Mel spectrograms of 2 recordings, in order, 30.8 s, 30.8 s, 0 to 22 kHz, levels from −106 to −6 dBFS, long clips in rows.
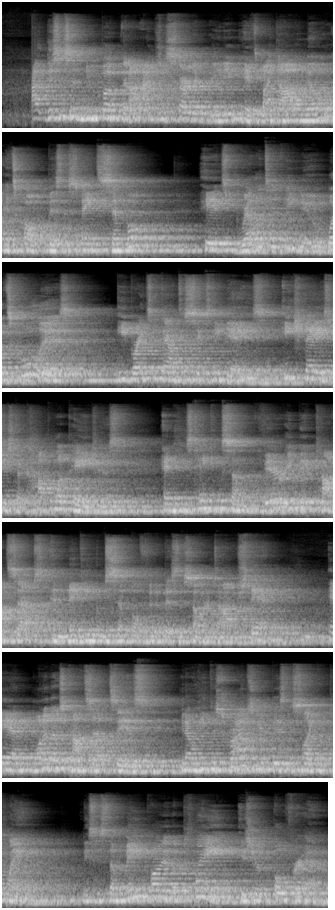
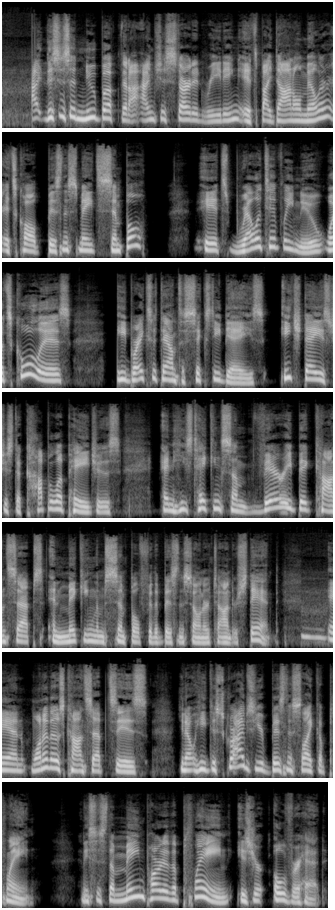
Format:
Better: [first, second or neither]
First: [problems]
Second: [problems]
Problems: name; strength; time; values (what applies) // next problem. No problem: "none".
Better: second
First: room echo; strong; dies away in 3 s // off-mic speech; far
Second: none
